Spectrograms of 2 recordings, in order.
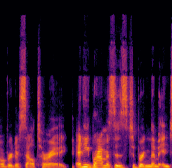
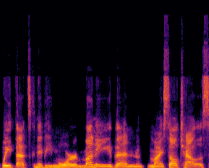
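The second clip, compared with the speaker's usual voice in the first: plain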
